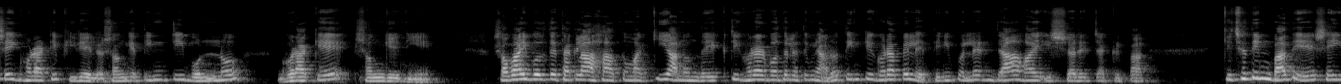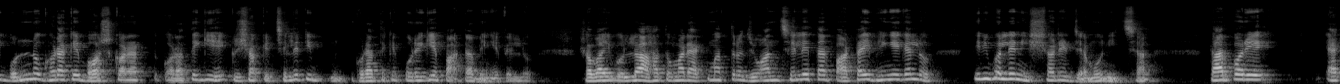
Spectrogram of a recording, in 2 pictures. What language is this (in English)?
Bangla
